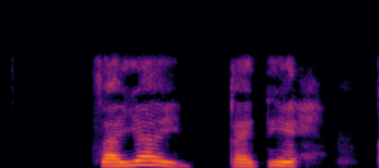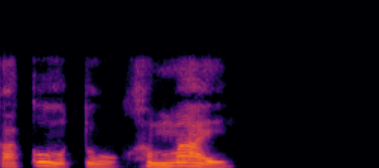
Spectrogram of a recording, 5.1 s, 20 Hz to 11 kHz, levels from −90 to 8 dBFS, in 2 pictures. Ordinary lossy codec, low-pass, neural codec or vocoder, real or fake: Opus, 64 kbps; 7.2 kHz; codec, 16 kHz, 4 kbps, FreqCodec, smaller model; fake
